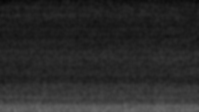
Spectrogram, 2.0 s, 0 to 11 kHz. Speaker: You can hear it load up, outputting 30. Reason being is because the DC to DC charger has now kicked on.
